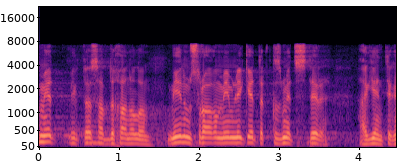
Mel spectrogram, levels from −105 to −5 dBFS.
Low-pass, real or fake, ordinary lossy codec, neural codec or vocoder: 7.2 kHz; real; none; none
